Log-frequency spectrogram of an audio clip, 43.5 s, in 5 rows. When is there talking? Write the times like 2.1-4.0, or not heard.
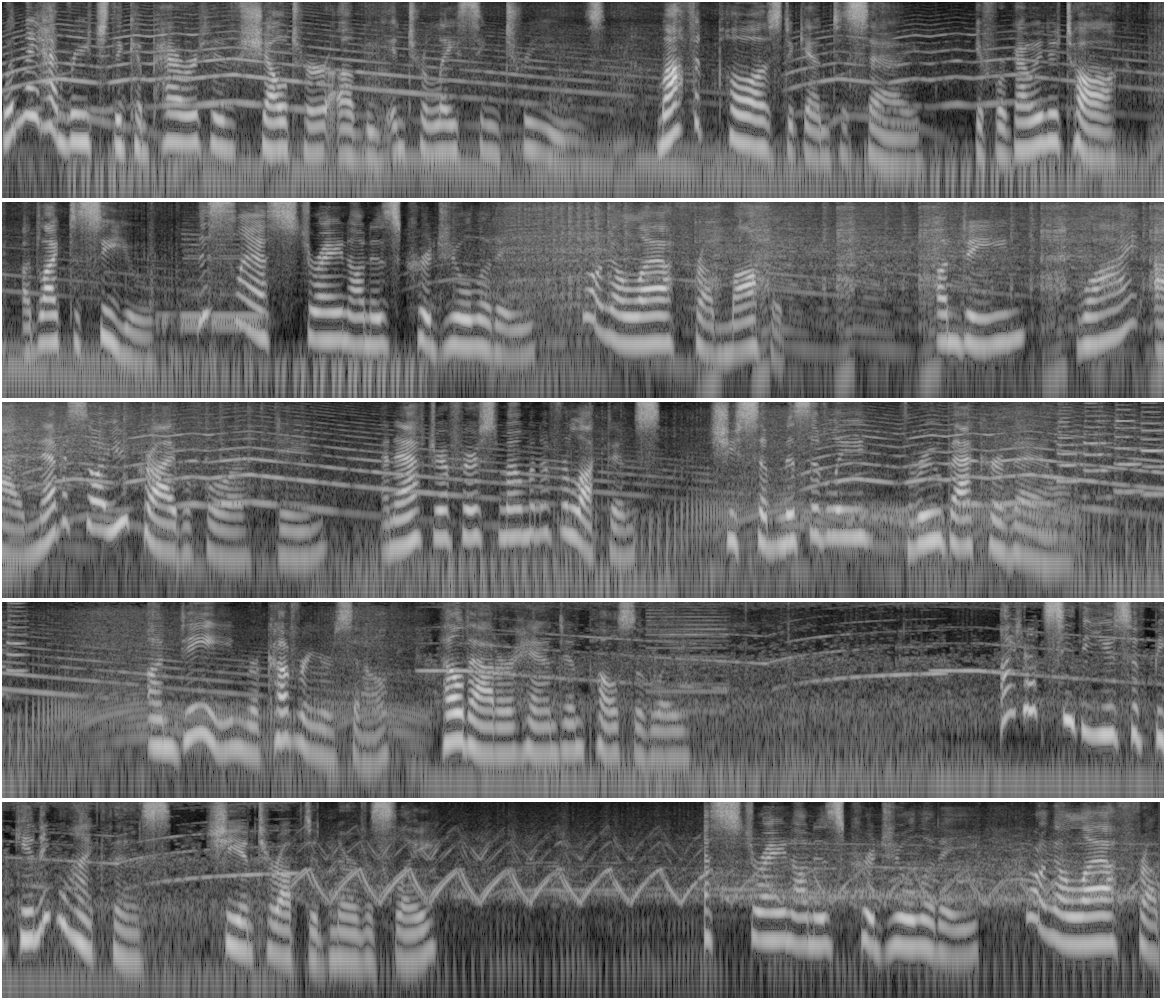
0.0-14.6, 15.7-25.5, 27.2-31.4, 33.6-38.1, 40.1-43.5.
